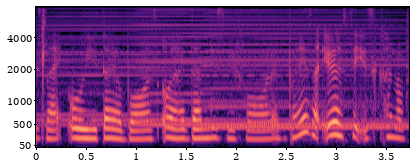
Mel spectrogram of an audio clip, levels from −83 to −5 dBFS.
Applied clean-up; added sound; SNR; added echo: none; Harmonica; 9 dB; none.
